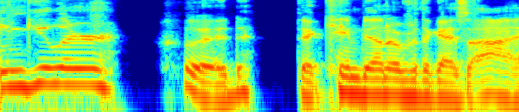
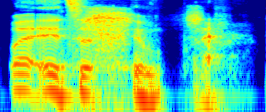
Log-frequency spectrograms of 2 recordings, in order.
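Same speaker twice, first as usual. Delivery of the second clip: normal talking voice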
